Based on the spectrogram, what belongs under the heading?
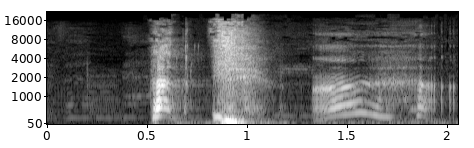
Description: Due to bad nerves at the end of his nose he sounds like he's moaning, but he's not... he's sneezin'😊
